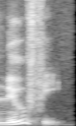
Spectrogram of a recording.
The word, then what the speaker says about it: Newfie: It says it's pronounced Newfie, as in Newfoundland in Canada.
